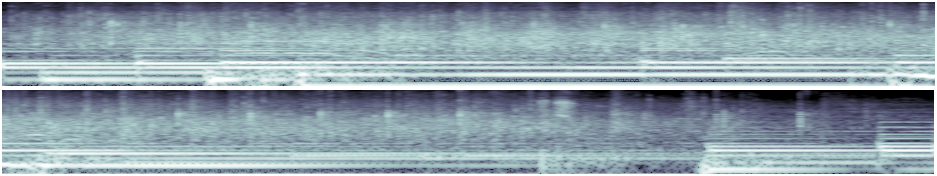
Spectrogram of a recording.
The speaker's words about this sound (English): Come on, let's clap to it.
